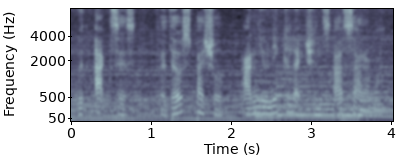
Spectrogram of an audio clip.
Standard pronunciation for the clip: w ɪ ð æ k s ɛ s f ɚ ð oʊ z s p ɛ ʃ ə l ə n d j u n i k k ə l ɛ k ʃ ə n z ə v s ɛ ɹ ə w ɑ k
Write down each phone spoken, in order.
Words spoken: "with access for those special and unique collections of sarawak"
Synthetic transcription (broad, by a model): w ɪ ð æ k s ɛ s f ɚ ð oʊ z s p ɛ ʃ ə l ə n j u n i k k ə l ɛ k ʃ ə n z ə s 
